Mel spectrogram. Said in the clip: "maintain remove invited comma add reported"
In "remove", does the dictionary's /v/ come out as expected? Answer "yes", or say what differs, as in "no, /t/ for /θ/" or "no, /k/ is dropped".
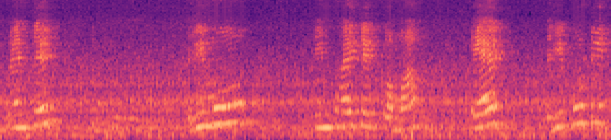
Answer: no, /v/ is dropped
